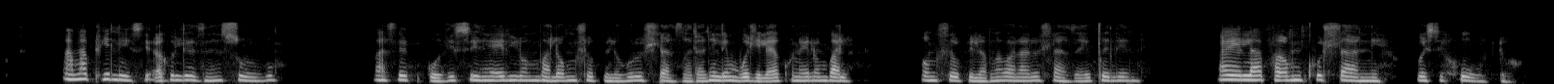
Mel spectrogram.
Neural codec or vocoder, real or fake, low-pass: codec, 24 kHz, 3 kbps, HILCodec; fake; 7.2 kHz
